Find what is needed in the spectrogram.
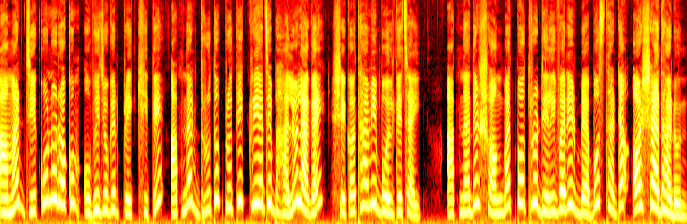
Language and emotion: Bengali, happy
